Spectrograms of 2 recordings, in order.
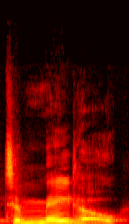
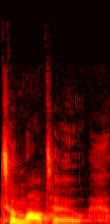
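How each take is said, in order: First: It is said in an American accent. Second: It is said in a British accent. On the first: "We say tomato" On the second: "los británicos dicen tomato"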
